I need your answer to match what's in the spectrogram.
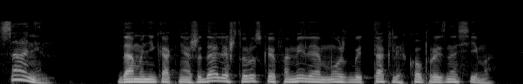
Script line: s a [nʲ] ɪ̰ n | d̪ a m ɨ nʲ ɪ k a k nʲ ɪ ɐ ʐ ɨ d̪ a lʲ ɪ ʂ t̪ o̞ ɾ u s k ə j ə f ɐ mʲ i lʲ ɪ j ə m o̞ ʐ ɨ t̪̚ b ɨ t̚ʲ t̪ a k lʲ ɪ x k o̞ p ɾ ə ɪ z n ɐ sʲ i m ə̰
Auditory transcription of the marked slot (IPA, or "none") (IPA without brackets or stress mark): nʲ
